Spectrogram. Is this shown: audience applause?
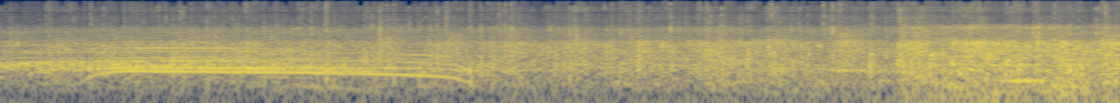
yes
